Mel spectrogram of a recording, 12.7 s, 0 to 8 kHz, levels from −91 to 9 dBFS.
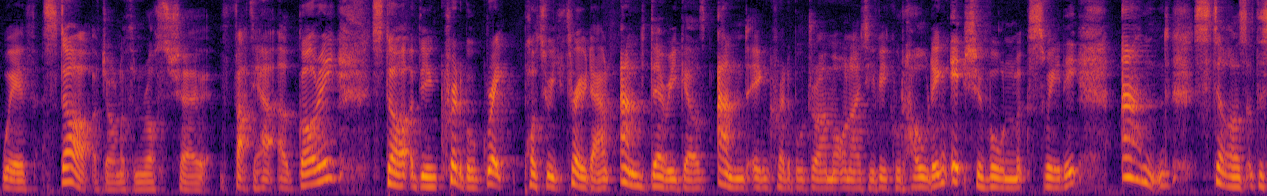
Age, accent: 30-49, British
